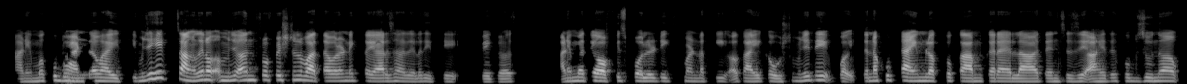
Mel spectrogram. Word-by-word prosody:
आणि 135 +1 -5
मग 160 +3 -5
खूप 195 - -4
भांडण 155 0 +2
व्हायची. 155 -1 0
म्हणजे 180 +10 0
हे 290 - +5 0.2
चांगलं 190 +3 +7
न 210 - +7
म्हणजे 185 +2 -1
अनप्रोफेशनल 205 +1 0
वातावरण 165 -1 +3
तयार 145 -2 +3
झालेलं 145 -2 -6
तिथे 140 -1 -10 0.3
वेगळंच. 130 0 -6 0.5
आणि - - 0
मग 165 - +2
ते - - +4
ऑफिस 165 +1 +2
पॉलिटिक्स 155 -2 -3
म्हणतात 145 -2 -6
की 150 - -7
अ, - - -3
काही 145 0 +1
कौशल 140 +1 -6
म्हणजे 180 +4 -2
ते 205 - +4 0.2
अ, - - -1
त्यांना 160 +2 -2
खूप 205 -1 -7
टाईम 165 -2 +6
लागतो 160 +1 -1
काम 150 -1 +4
करायला, 140 -2 +3
त्यांचं 140 +1 -6
जे 145 +2 -2
आहे 140 +1 +1
ते 155 - -8
खूप 155 -2 -10
जुन्या 160 0 -1
155 Hz, 205 wpm, -25 LUFS, 145-170 Hz, 0.5 s, चांगलं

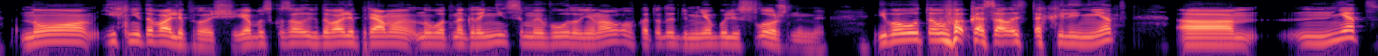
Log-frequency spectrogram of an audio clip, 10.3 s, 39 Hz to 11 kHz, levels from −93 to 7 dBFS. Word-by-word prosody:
но 170 +5 +1
их 180 +2 -9
не 180 -1 -5
давали 165 -6 +4
проще. 115 -3 -8
Я 130 +1 +1
бы 145 - -10
сказал, 150 +2 -5
их 140 - -9
давали 150 +2 +2
прямо, 145 -2 +2
ну 135 +1 -6
вот, 135 0 -5
на 135 -1 -3
границе 145 +2 -6
моего 135 0 -7
уровня 135 -3 -5
навыков, 165 0 -4
которые 135 +2 -9
для 125 -1 -15
меня 130 +2 -4
были 130 -1 -7
сложными. 105 - -5 0.3
И 155 - -4
по 195 +3 +4
итогу 195 -2 +1
оказалось 165 +1 +3
так 155 0 -5
или 145 -2 -4
нет? 155 +10 -1 0.5
А, 130 0 +8
м, 125 - -8 0.6
нет. 255 +1 +5
140 Hz, 190 wpm, -21 LUFS, 130-165 Hz, 0.6 s, А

